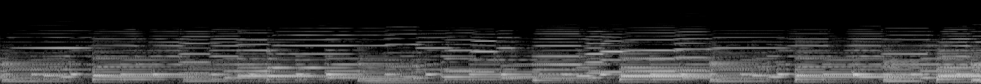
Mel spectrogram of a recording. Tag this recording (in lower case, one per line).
tender music
music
